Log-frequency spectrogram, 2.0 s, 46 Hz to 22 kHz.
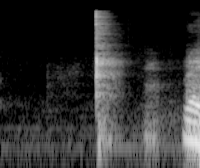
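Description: Radio of a Sanyo GXT-4730KL stereo console coming on, with music starting suddenly and loudly through its speakers near the end. It follows a brief sharp sound about a second in.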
